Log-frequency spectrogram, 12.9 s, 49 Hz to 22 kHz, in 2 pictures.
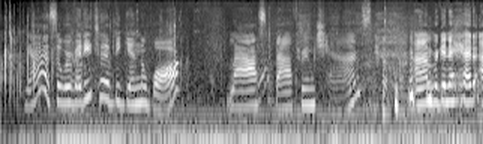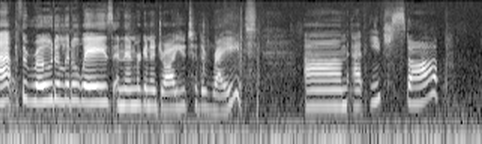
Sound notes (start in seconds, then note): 4.8 light laughter; 10.5 chuckles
